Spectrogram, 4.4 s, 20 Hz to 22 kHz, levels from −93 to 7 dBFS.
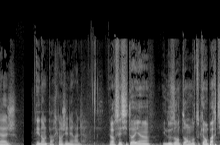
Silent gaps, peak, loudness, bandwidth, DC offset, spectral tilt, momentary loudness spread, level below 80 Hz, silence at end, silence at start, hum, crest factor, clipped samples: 0.49-0.63 s; -4 dBFS; -23 LUFS; 17 kHz; under 0.1%; -4.5 dB/octave; 14 LU; -48 dBFS; 0 s; 0 s; none; 20 dB; under 0.1%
